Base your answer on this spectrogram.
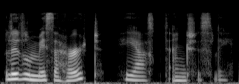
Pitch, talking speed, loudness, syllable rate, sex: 200 Hz, 150 wpm, -21 LUFS, 5.1 syllables/s, female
